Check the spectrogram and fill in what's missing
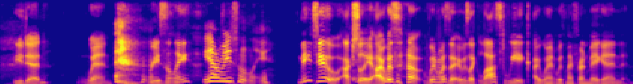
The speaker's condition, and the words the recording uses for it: None; typical speech.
